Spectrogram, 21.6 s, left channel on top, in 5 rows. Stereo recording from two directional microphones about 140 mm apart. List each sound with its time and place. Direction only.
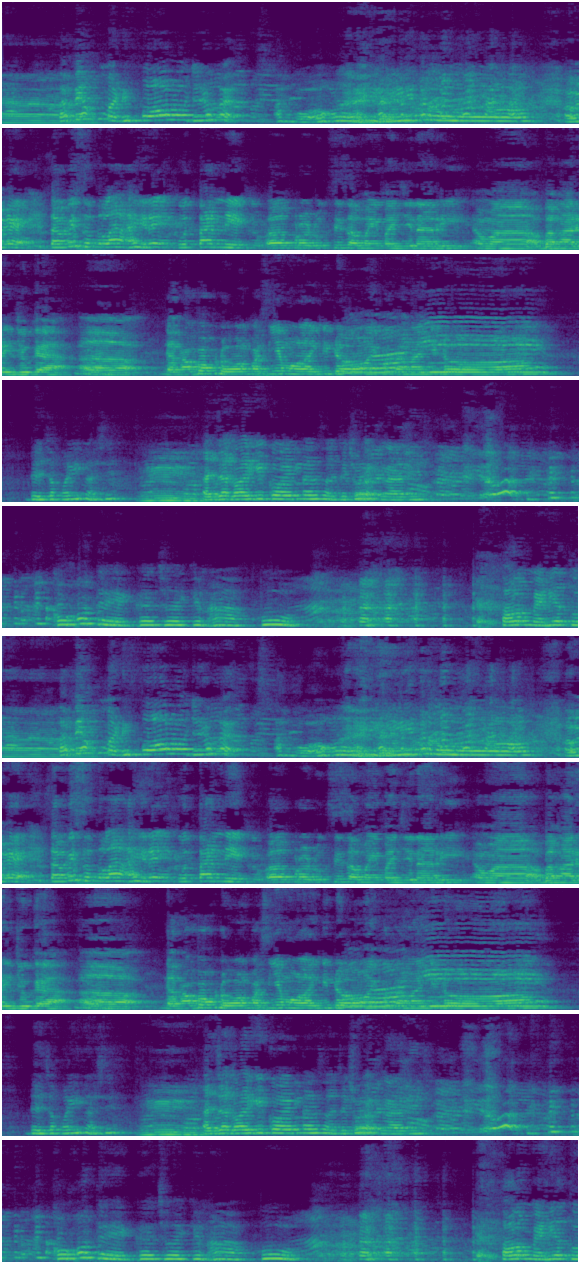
0.0 s a woman's voice: 15° right (ahead or behind)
